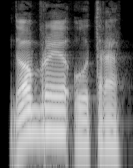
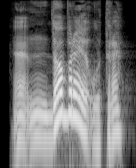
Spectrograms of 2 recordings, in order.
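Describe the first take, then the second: First: Slow, drawn-out good morning; Muggle's reply. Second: Higher, louder, friendly hello; friendly greeting. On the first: The Muggle answers the newcomers at his door, slow reply. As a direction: answer slowly, with less lift. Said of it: "отвечал магл". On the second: Mr Weasley greets the Muggle at the door, friendly. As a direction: greet a stranger politely, lifting the pitch. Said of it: "приветливо произнёс мистер Уизли". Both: A narrator's reading.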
